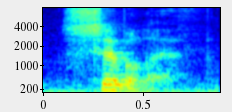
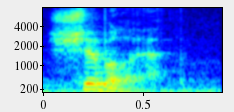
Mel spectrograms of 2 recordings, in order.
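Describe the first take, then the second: First: The word begins with a plain s sound. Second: The word begins with an sh sound. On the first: The speaker belongs to the tribe of Ephraim. The speaker calls it wrong. "the Ephraimites could not pronounce the sound sh" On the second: The speaker belongs to the tribe of Gilead. The speaker calls it right. "pronounce the word correctly"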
